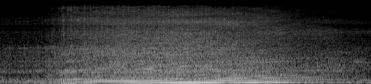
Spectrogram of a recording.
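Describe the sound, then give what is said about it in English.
An old Pontiac car driving, its low engine drone building in loudness, holding a steady rumble through the middle, then easing slightly. “she takes you and her old Pontiac and you guys drive back to the trailer park.”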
